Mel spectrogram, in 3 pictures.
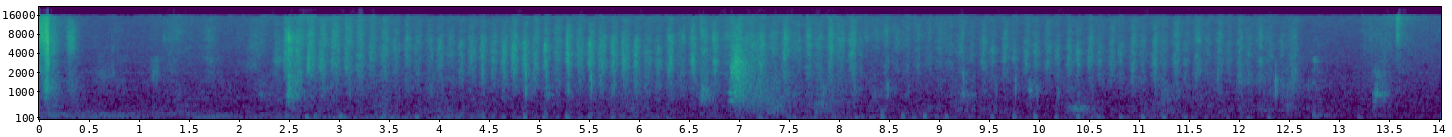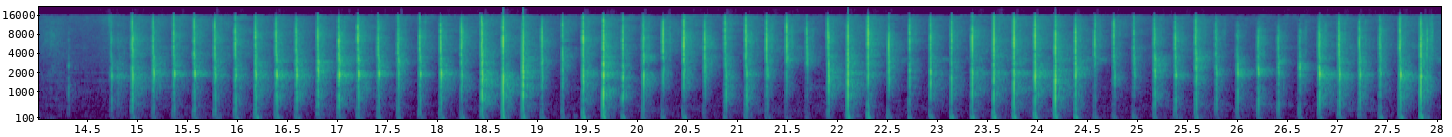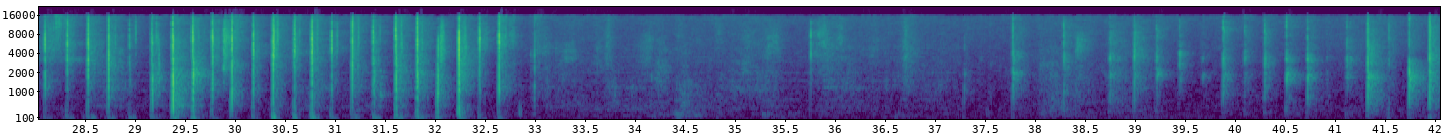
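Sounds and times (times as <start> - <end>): hands slapping body: 14.7 - 33.1, 37.7 - 42.0.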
